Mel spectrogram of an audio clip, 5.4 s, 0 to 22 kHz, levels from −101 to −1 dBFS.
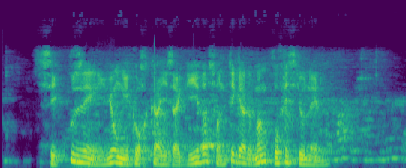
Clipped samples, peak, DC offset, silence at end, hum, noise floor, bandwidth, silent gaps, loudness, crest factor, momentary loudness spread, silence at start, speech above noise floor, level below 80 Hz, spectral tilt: under 0.1%; 0 dBFS; under 0.1%; 0 s; none; -45 dBFS; 7.2 kHz; none; -16 LUFS; 16 dB; 19 LU; 0.05 s; 30 dB; -48 dBFS; -6 dB/octave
